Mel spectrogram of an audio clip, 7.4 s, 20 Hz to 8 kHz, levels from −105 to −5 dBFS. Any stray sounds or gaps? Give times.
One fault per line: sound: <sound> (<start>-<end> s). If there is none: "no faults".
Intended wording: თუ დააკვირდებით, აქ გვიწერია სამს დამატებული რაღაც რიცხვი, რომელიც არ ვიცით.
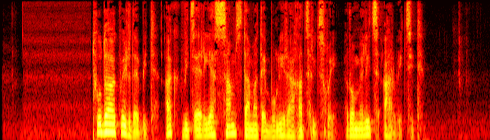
no faults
